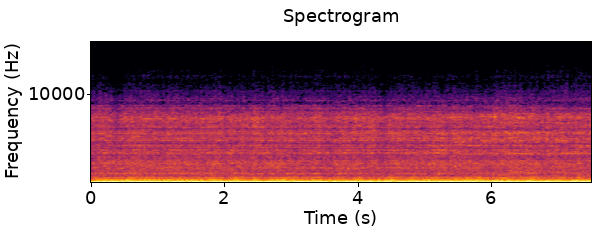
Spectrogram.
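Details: Honda Civic, rebuilt engine, after connecting everything to get rid of an exhaust leak: steady low, even rumble with no puffing or ticking from the pipes; normal idle.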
